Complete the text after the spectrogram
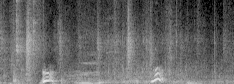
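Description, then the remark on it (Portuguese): A large dog lets out two short, high-pitched barks, spaced more than a second apart, over a low background murmur with no clear talking. “Cão grande.”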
